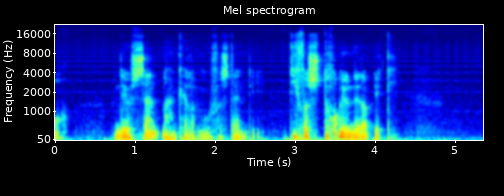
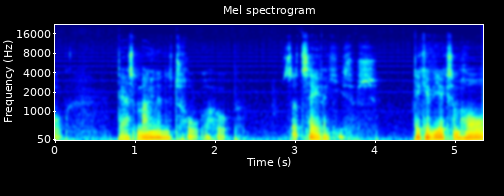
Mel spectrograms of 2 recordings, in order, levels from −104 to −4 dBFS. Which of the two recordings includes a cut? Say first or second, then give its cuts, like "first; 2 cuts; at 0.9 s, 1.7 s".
second; 2 cuts; at 2.4 s, 4.3 s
